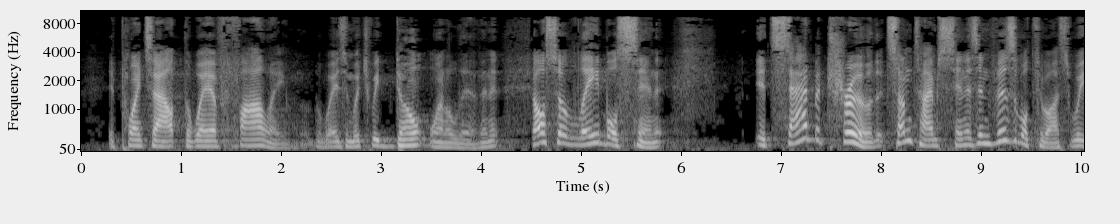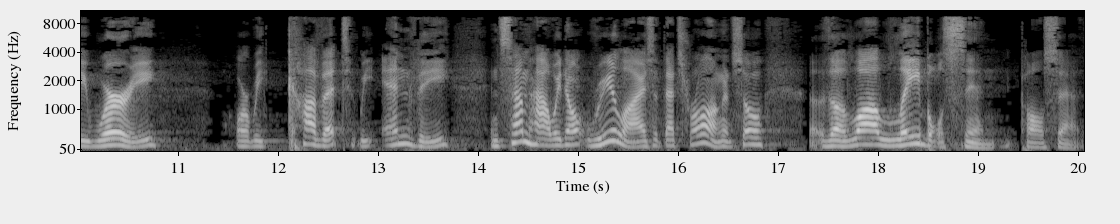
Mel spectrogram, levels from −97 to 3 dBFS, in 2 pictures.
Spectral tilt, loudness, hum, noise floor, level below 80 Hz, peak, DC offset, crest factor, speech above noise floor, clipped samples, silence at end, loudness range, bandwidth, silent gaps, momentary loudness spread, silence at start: -4 dB/octave; -26 LUFS; none; -59 dBFS; -58 dBFS; -4 dBFS; under 0.1%; 22 dB; 33 dB; under 0.1%; 0.1 s; 4 LU; 9.8 kHz; none; 16 LU; 0.3 s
